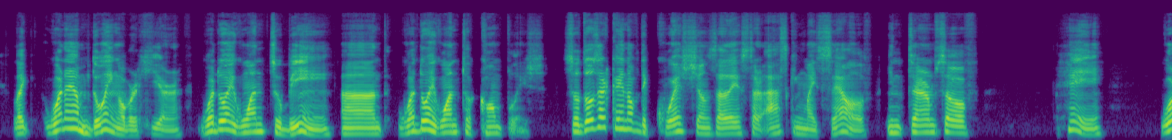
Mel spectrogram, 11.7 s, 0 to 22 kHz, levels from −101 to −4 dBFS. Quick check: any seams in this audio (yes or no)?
yes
